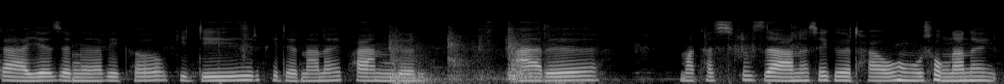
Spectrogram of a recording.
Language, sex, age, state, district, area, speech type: Bodo, female, 45-60, Assam, Chirang, rural, spontaneous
